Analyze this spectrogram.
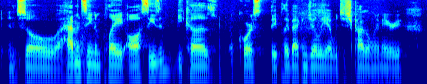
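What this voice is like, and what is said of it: Hoarse voice. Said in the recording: “voice is kind of hoarse. ... my voice is hoarse from hollering, but it might make me kind of sound more sexy”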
